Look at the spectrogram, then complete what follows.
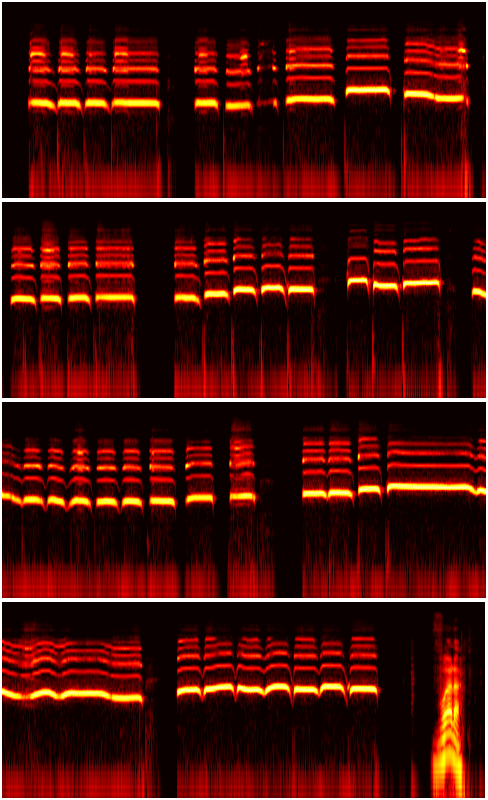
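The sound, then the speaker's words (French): A shrill toy whistle plays a classical tune in quick, wavering phrases with short gaps, its thin reedy tone wobbling in pitch, loud for nearly twenty seconds with no talking. “on sort le flutio … et on t'écoute. Aujourd'hui, je joue du classique.”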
